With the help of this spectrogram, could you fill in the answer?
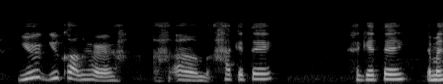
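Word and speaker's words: Hekate: like, you calling her Hecate? Am I saying it correctly? Yeah, I mean, Hagate. like, I spell it with a K.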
